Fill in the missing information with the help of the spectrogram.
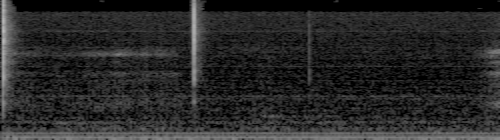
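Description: Long pointed red nails tap sparsely on a single small, thin, glossy holographic cardboard football card held between fingers. Two sharp, very brief clicks stand out, one at the start and one near the two-second mark, over a quiet low hum with faint high-pitched traces.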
